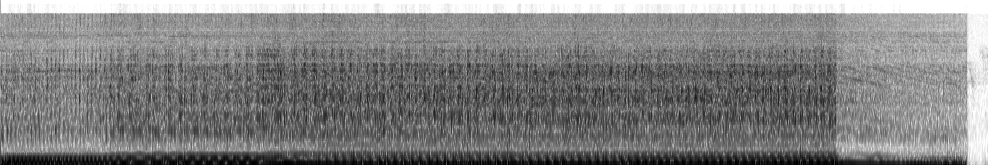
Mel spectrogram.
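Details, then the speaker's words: DeLorean with an upgraded engine under full modern engine management and newly installed headers idles smoothly, rises to a steady higher hold, then drops back and shuts off; the exhaust is even, mellow and civilized, and the engine is healthy. "I thought they'd be quite raspy and loud, but they turned out to be quite civilized, and I'm very pleased with the sound they've produced."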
